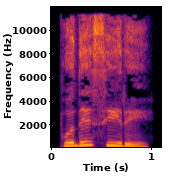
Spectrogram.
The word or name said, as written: ಪೀತಸಾರ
